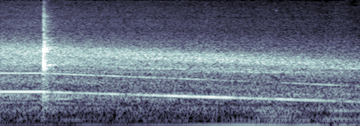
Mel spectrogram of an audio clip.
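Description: Table saw running at speed with a steady whine, switched off with a sharp click about a quarter second in; the whine then falls steadily in pitch as the blade coasts down.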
